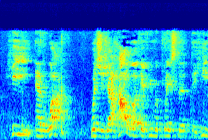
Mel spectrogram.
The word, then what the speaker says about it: Yahawah: YAHAWAH, which is Yahawah. Really, we just broke that down. That this seems to be the true Hebrew pronunciation of the divine essential name, Yahawah. Jehovah will appear more obvious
